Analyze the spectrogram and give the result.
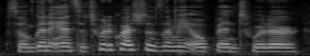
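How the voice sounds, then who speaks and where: She talks very fast at a medium pitch, a Brooklynite whose New York accent comes through clearly. Lying in bed, she rambles through fan questions for a phone recording, casual and self-deprecating, full of filler words and side comments.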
